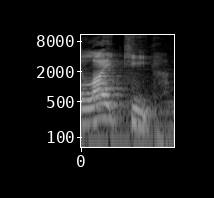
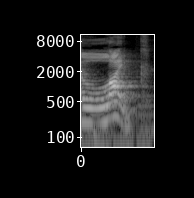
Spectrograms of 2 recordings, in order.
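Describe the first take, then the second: First: An extra 'ee' vowel is added after the k. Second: The word ends cleanly on the k sound. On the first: The speaker calls it wrong. "não é like" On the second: The speaker calls it right. "É like"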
